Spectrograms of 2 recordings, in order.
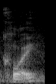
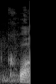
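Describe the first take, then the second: First: The name sounds like 'koy' with an oy vowel. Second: The name sounds like 'kwah' with an ah vowel. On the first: The speaker calls it wrong. "I never pronounced it right" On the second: The speaker calls it right.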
